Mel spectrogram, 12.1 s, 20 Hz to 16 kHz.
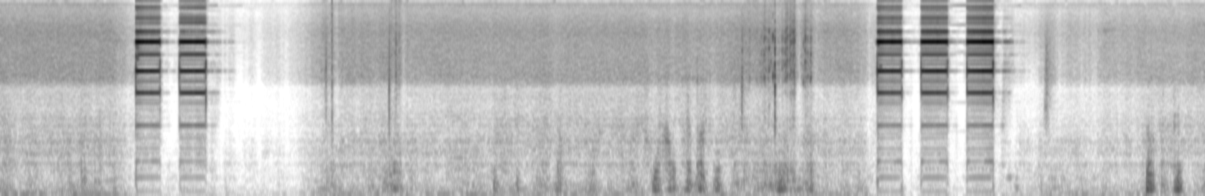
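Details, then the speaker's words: Two short high-pitched beeps, a quieter stretch, then three beeps from a ThermoGlide thermocoagulator at the end of an approximately 20-second treatment, demonstrated on chicken tissue, before probe cool-down. "That longer beep tells you the treatment is completed. Now we're just awaiting the cool down process before removal."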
